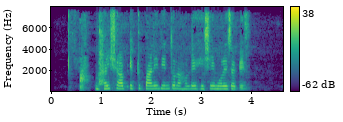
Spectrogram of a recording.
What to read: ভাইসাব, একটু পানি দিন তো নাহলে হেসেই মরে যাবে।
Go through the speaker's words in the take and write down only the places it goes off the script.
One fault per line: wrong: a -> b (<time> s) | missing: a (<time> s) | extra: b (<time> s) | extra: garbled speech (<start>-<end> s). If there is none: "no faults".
no faults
